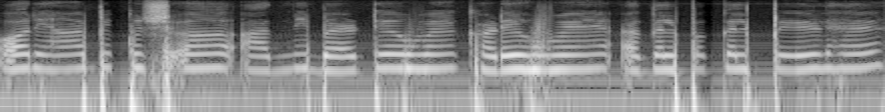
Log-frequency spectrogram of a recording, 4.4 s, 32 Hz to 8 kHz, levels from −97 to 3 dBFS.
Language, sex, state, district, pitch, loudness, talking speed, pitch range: Hindi, female, Bihar, Vaishali, 270 Hz, -18 LUFS, 205 wpm, 260-275 Hz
